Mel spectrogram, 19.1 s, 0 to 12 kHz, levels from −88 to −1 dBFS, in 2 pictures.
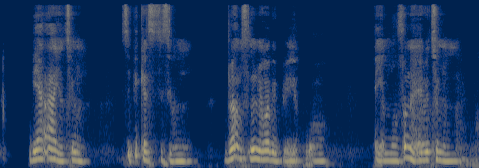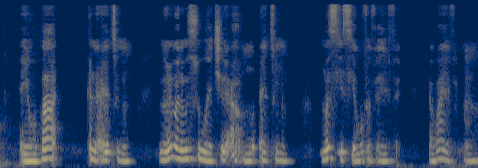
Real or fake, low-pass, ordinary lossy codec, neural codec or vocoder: fake; 10.8 kHz; AAC, 32 kbps; autoencoder, 48 kHz, 32 numbers a frame, DAC-VAE, trained on Japanese speech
